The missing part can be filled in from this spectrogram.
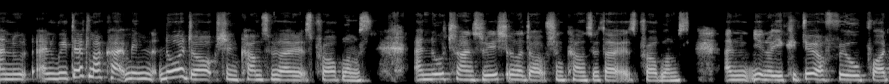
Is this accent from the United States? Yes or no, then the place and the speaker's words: no; Scotland, United Kingdom; I'm Scottish. very defensive about being Scottish.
